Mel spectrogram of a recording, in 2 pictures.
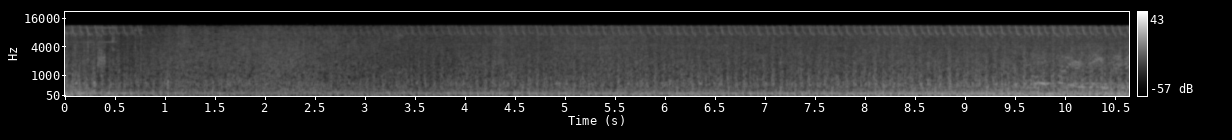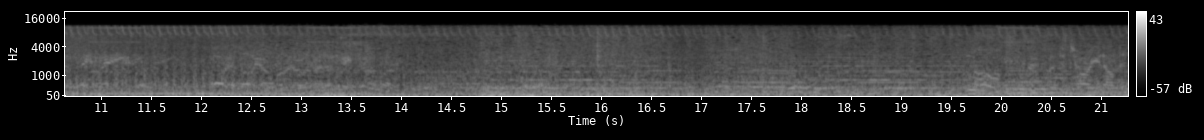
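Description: Helicopter rotor thumping steadily in Metal Gear Solid Ground Zeroes, a loud continuous whirring drone that holds throughout, with voices talking over it.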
